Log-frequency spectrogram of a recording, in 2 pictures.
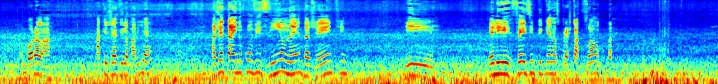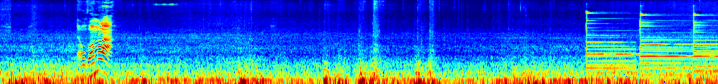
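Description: A car rumbles low and steadily along a road, heard from inside.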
